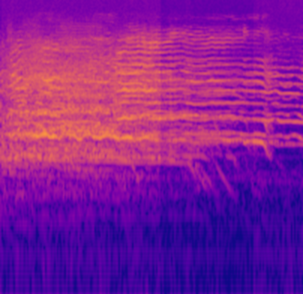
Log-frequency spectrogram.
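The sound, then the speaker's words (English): A large crowd screams and cheers loudly and continuously, many overlapping high-pitched voices filling the space, easing slightly toward the end with scattered shrieks rising above the roar. “Are you screaming now?”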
